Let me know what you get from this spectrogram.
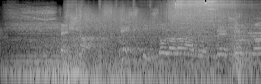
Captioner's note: speaking foreign language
